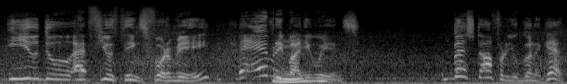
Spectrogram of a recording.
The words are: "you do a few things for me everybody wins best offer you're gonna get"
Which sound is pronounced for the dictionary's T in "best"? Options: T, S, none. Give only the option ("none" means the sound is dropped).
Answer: T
